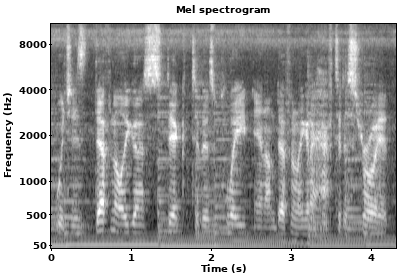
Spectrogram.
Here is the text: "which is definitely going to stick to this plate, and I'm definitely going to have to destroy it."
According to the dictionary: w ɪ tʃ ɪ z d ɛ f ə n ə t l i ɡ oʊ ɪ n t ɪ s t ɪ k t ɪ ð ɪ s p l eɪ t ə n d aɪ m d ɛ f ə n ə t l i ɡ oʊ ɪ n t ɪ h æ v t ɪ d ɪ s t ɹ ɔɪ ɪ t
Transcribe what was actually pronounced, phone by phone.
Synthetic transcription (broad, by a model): w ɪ tʃ ɪ z d ɛ f ə n ə t l i ɡ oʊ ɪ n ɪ s t ɪ k t ɪ ð ɪ s p l eɪ t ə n aɪ m d ɛ f ə n ə t l i ɡ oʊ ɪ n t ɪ h æ f t ɪ d ɪ s t ɹ ɔɪ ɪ t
